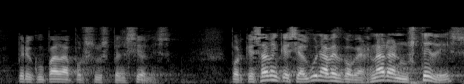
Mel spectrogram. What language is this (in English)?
Spanish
